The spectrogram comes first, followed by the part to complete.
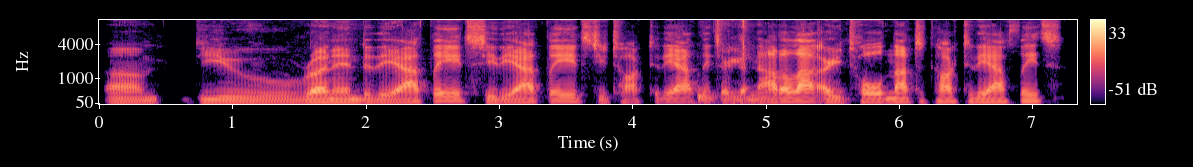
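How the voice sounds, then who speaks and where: A man's voice: on the low side, moderate pace, hardly any pauses, clean tone, no echo, clean studio sound. A man hosting a casual podcast chat, telling rambling stories with frequent laughs and restarts. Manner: rambling storyteller, laughs often, many restarts. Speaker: podcast host.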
